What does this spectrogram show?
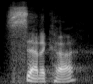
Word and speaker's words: tzedakah: This is tzedakah. The T is not pronounced.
